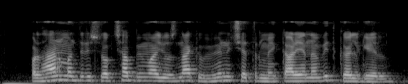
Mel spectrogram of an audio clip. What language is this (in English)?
Maithili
